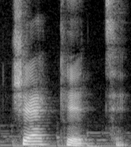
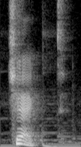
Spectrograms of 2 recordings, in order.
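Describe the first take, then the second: First: The ending is an extra syllable like it. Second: The ending is a short T sound. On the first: The speaker calls it wrong. "Tá vendo que eu não estou falando check it" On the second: The speaker calls it right. "terá som de T"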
